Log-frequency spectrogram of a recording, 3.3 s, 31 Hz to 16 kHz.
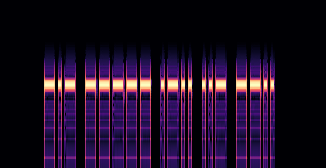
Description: Morse code, heard as a keyed tone, about 34 wpm, 700 Hz. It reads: K0LUZ
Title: Call Signs Repeated 2x - 35wpm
